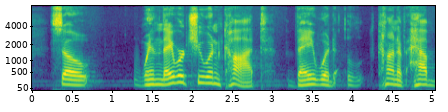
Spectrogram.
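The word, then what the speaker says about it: khat: much like cocaine and the drug is called cot spelled with a k k h a t they would chew the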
